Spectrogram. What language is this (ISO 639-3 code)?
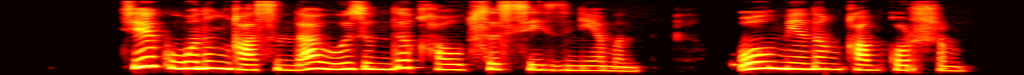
kaz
